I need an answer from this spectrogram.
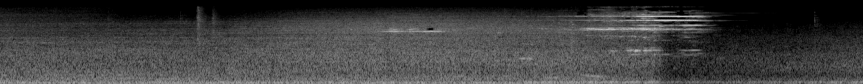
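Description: V/Line N-class passenger carriages rolling slowly with a steady rumble, a brief high squeal about four seconds in, then a louder squeal of several high pitches from about six seconds in that cuts off sharply around seven seconds as the train comes to a stand.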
